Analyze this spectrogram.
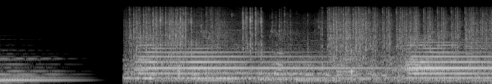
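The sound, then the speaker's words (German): Church bells of the Almudena cathedral in Madrid ring for Easter in a dense, continuous peal of overlapping strikes with sustained ringing overtones. The peal follows a brief fading tone and is heard alone. “Die Glocken der Kathedrale Almudena in Madrid läuten und rufen die Gläubigen dazu auf, den auferstandenen Christus zu feiern.”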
